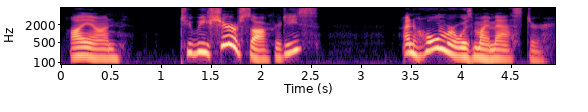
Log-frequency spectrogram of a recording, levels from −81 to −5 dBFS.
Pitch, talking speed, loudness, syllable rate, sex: 185 Hz, 120 wpm, -17 LUFS, 4.1 syllables/s, male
